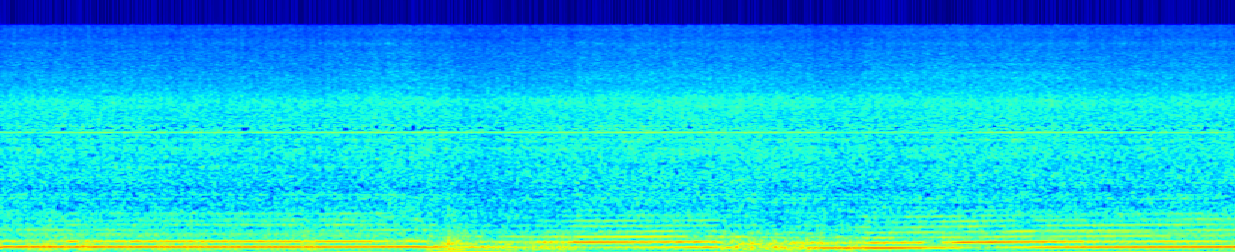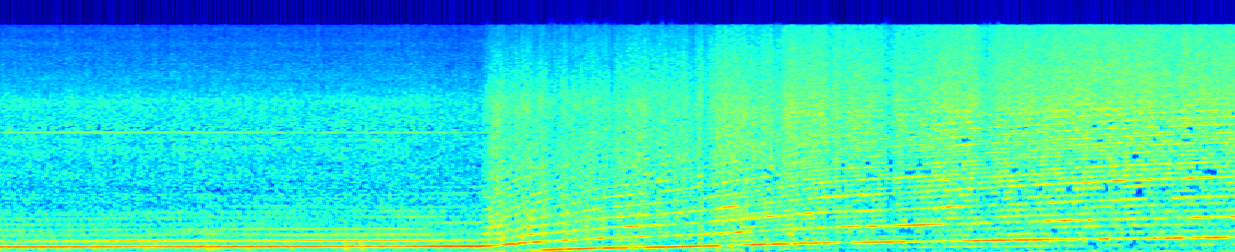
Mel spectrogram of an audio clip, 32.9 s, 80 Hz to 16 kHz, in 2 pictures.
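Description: Remapped Yamaha MT-09 inline-three engine running steadily in sixth gear on a chassis dynamometer, its speed limiter removed. After about 23 seconds it goes to full throttle and the revs climb in one long rising pull that is still building at the end.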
